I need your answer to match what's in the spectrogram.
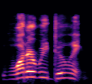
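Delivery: high, drawn-out exasperated outcry; Taylor Twellman impersonation. Real, not acted. Podcaster despairing over the Knicks, exasperated. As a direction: plead slowly in total exasperation. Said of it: "do your Taylor Twellman impersonation".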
